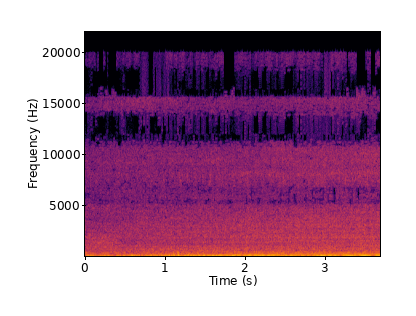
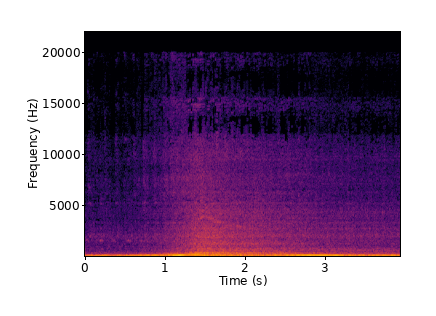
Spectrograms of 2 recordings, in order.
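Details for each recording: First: Supercharged 1961 Studebaker Hawk running with supercharger belts removed for engine break-in: steady, low, even idle with no knocks, ticks or misfires, good oil pressure; timing seemed happiest around 55°, mark possibly wrong. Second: Supercharged 1961 Studebaker Hawk, timing backed far off (mark verified): rough idle on the ragged edge of barely running swells up when the vacuum advance kicks in, then slowly sags back; idle raised it sits in vacuum at about 1400 rpm.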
